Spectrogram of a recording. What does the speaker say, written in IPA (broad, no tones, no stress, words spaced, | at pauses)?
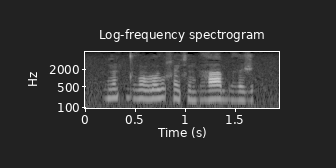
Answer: ɡœ̃pdʱõ lˠywɬœ̃ɕə̃b ɦabʱəʒ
